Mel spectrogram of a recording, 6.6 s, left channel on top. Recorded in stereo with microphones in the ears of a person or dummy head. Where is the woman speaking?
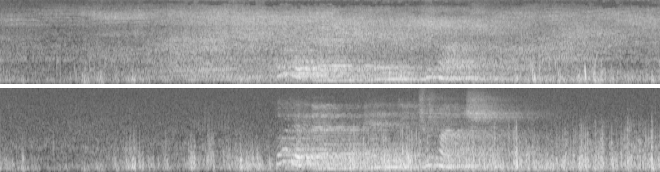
35° right (ahead or behind), 3 m; by 4.9 s 60° right (ahead or behind), 2 m.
